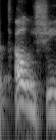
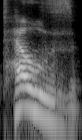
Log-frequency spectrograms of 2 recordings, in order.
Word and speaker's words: Telshe: going to see soon tells was a city in lithuania obviously it was pronounced by the jews one way and by the locals it had its own pronunciation and therefore although it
